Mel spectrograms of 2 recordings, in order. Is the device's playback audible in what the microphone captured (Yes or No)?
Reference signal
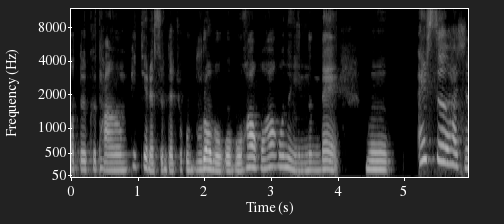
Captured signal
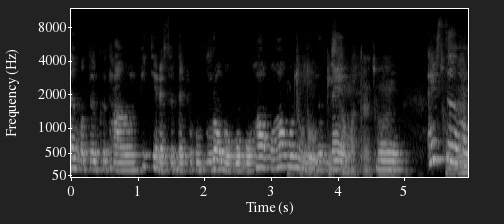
Yes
